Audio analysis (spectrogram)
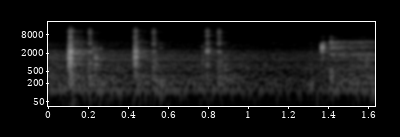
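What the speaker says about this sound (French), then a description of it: "si on appuie sur la touche Alt du clavier" Computer keyboard keys tapped while using Adobe Illustrator CS3, four or five crisp, separate clicks spaced unevenly, close and clear against a quiet background.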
